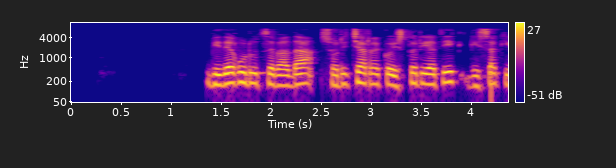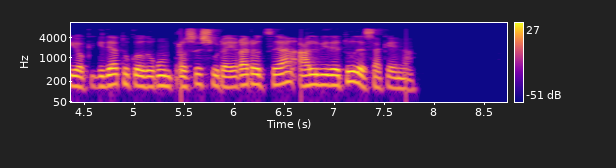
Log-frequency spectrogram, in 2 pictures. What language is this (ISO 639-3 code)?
eus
